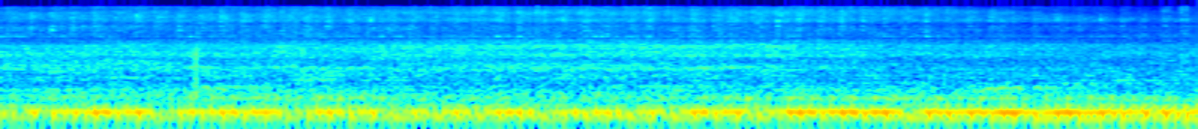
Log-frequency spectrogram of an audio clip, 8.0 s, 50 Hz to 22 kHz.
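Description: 1958 Sunbeam Rapier's four-cylinder engine idling steadily while still warming up from a cold start. It grows a little louder about halfway through.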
